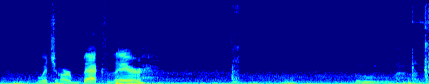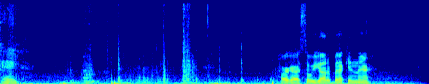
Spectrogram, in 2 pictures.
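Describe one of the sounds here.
A metal panel door clicks and rattles as it is handled.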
